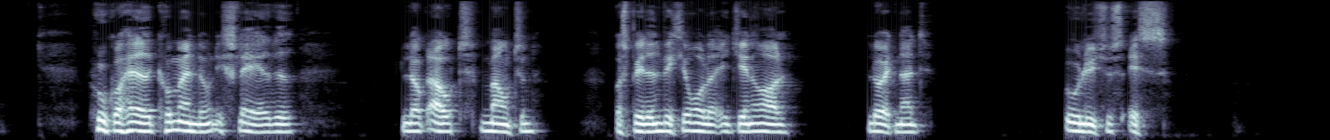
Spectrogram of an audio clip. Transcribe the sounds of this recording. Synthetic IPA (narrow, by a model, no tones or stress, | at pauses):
huɡ̥ɐɦæð̞̩ˠkʰo̝mænd̥onislɛ̰ːð̞̩ˠʋe̝ð̞ˠ | lɒ̽ɡ̥ɑ̈ʊd̥mɑ̈ʊnt͡sʰən | ɒ̽sb̥e̝ləð̞̩ˠe̝nʋe̝ɡ̥̚d̥iʁɒ̽ləiɡ̥e̝nəʁɑ̰̈ːl | lɔɪd̥nænd̥ | olysʰuses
